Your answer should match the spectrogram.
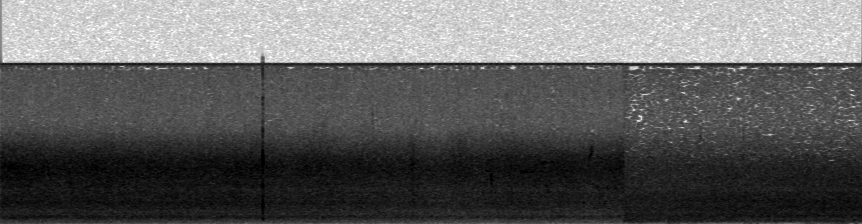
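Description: Steady wash of ocean surf in a rocky cove heard from the cliff high above it, mixed with wind. A small click about three seconds in, and the noise turns rougher and lower near the end.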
